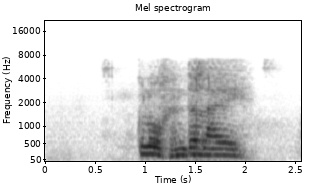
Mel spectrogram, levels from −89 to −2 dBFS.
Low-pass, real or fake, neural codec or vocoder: 7.2 kHz; fake; codec, 16 kHz, 0.4 kbps, LongCat-Audio-Codec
